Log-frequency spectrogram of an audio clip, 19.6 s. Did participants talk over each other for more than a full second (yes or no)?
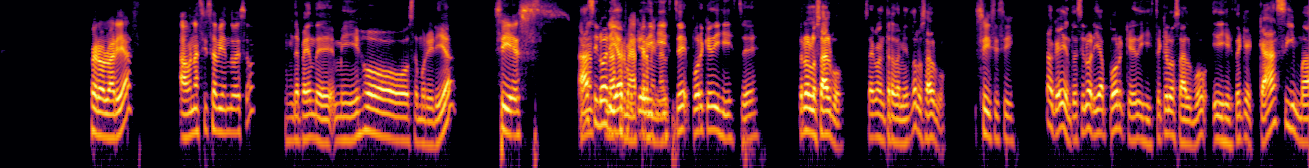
yes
